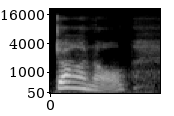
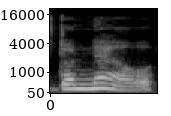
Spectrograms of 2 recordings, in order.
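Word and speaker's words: Donnell: you pronounced our name Donald now Miss Shirley the correct pronunciation of our name is Danelle Accent on the last syllable I hope you'll remember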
